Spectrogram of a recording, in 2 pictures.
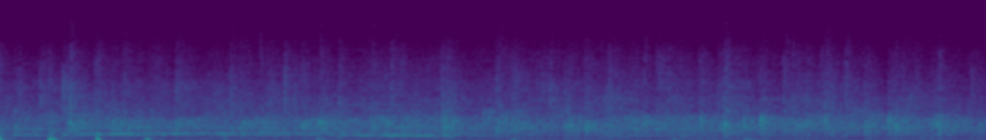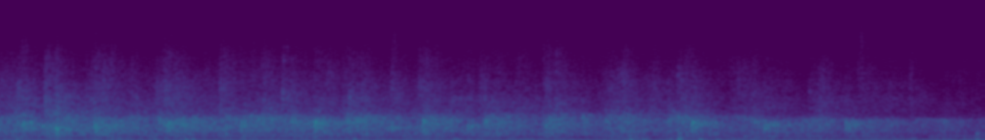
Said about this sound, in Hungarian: Először is szeretném, ha megköszönnénk a szervezőknek, a szervezés egy nagy tapsal, úgyhogy köszönjük szépen a szervezőknek a hétvégét.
